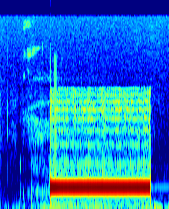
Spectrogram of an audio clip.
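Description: Telephone ringback tone on an outgoing call, a single loud, steady mid-pitched beep lasting about one second, then quiet.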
